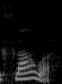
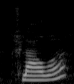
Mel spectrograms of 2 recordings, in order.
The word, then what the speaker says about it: flower: this word is actually flower just like in the plant flower and flower a home phones in a pronounced exactly the same way remember they rhyme with power sour and power red red this word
